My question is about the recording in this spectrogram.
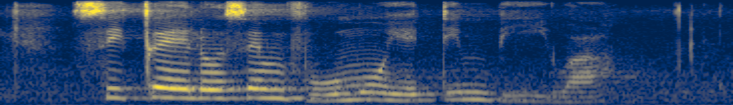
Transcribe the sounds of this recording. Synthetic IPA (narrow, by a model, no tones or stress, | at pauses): siǀɛlɔseɱvumɔjetʼimbʱiːwa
